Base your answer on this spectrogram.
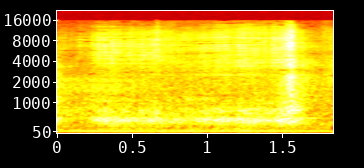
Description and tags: Scraping a metal bench with keys. A typical metal on metal sound.
bench, contact, keys, metal, scraping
